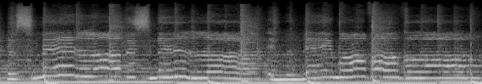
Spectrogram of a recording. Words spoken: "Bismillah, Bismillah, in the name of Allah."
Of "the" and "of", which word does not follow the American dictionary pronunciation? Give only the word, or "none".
none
